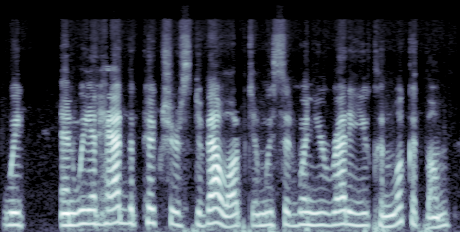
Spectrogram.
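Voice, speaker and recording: A woman's voice: medium pitch, steady tone, a little fast, fairly bright tone, dry recording, low-quality recording. A woman, a mother, recounting a family ordeal in an interview with earnest feeling, acting out the dialogue she quotes. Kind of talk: emotional personal storytelling.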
